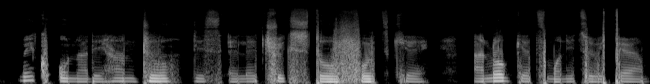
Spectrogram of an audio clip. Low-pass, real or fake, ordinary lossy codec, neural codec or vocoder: 14.4 kHz; real; none; none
